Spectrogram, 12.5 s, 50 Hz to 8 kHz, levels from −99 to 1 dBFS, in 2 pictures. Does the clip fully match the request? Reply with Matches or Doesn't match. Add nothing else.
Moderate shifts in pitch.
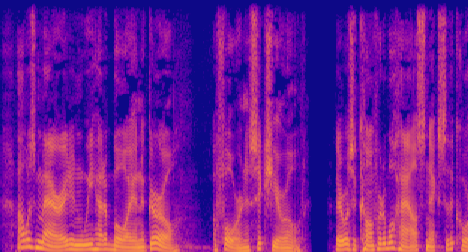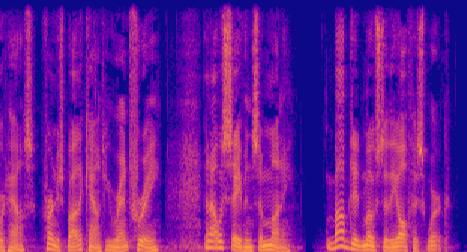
Doesn't match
